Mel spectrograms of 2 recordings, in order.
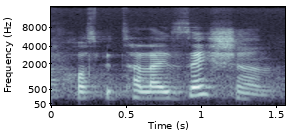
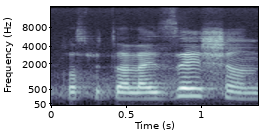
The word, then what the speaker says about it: hospitalization: We have hospitalization, hospitalization. The stress is where ZA.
